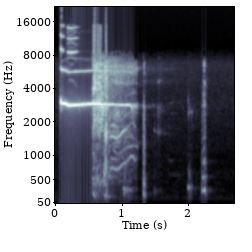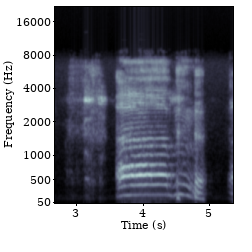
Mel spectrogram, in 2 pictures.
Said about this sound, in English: I don't know. It's a big beaver thing. Woodchuck or prairie dog or something.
